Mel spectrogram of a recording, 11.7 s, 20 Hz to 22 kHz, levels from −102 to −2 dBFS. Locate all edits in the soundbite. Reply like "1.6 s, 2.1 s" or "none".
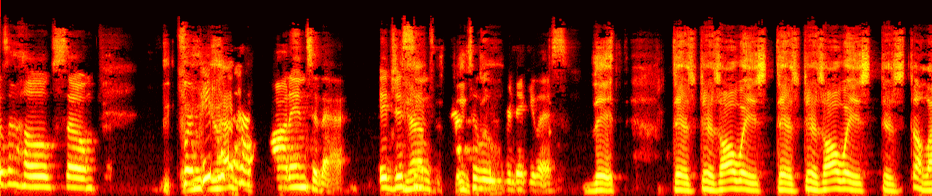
9.7 s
